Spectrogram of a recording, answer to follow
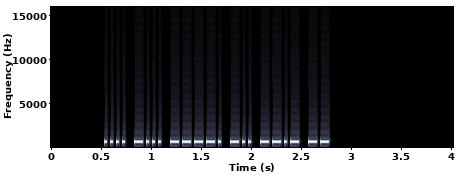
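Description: Morse code practice tone sending the call sign HB9DQM at 40 words per minute: a fast string of single-pitch beeps, starting about half a second in and lasting a little over two seconds.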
